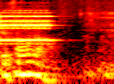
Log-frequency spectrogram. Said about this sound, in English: We got a phone ringing in the background.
